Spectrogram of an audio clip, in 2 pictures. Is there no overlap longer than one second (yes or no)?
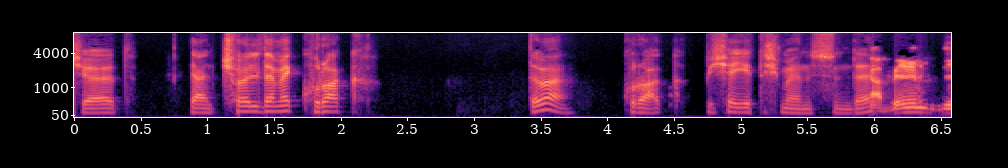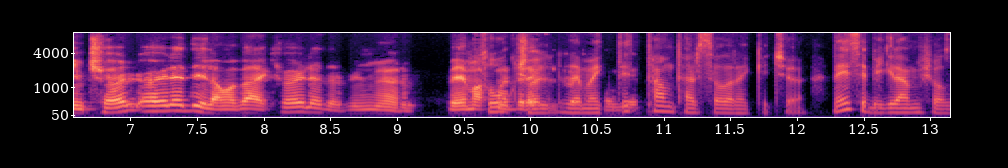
no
